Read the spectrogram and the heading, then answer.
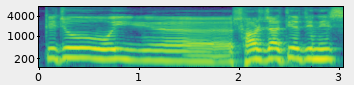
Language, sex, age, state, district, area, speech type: Bengali, male, 60+, West Bengal, South 24 Parganas, rural, spontaneous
